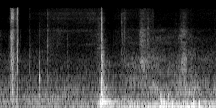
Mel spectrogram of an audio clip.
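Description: The front door of a Volkswagen Golf Alltrack being opened. A small click from the handle comes near the start, then a sharp latch click about a second in as the door releases and swings open.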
